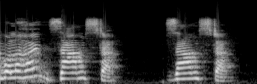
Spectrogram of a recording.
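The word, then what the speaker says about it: Samstag: Saturday কে বলা হয় জামস্টার জামস্টার এই যে এস বর্গীয় জ এর মত উচ্চারণ হবে শুরুতে আছে জামস্টার আর কোন কথা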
